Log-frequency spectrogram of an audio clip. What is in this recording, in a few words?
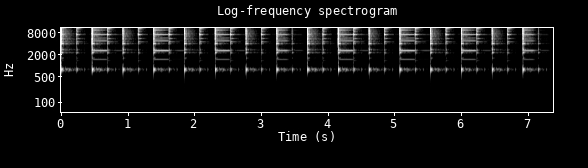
Timba C; Latin (Латино)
